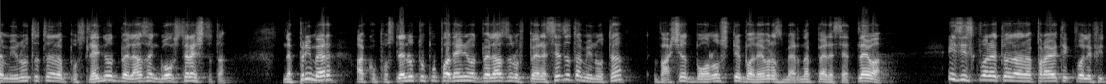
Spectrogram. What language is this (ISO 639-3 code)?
bul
